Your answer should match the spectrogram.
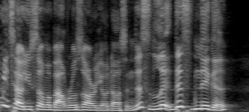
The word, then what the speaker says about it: Rosario Dawson: You didn't even say her name, right? Rosario Dawson. Okay. You said Rosie O Dawson like Oh, I did say I did say like an American, huh?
